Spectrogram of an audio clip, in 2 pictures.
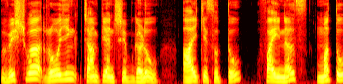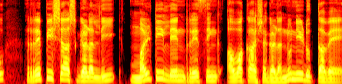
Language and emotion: Kannada, neutral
